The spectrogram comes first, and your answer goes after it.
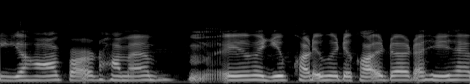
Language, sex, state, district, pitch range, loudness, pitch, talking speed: Hindi, female, Uttar Pradesh, Deoria, 190-200 Hz, -27 LUFS, 195 Hz, 140 wpm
